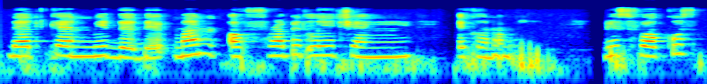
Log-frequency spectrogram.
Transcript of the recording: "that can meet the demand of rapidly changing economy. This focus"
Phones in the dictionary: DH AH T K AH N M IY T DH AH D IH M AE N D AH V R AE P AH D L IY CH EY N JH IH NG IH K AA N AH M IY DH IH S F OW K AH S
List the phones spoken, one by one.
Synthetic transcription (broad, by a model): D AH T K AH N M IY T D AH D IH M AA N AH F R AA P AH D L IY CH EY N IH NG IH K AA N AH M IY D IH S F OW K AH S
